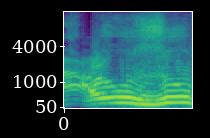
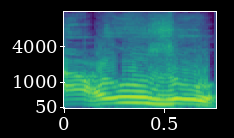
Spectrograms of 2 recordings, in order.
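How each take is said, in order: No difference in how they are said.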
